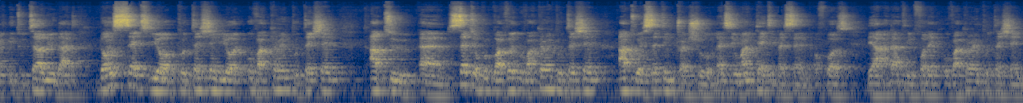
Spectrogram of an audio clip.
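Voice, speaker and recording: Ghanaian man explaining, echoey room. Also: on the low side. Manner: explanatory, keeps checking in with "right?". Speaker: guest, compliance engineer. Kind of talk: explaining a technical topic in conversation.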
